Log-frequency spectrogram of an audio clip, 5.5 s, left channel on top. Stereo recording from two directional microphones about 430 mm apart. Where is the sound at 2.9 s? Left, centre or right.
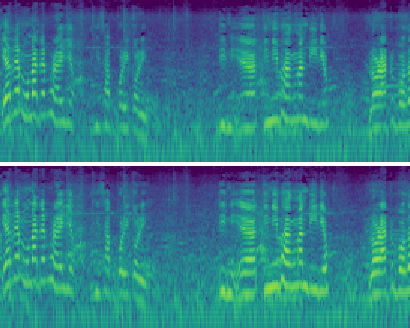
Centre.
